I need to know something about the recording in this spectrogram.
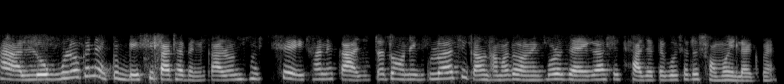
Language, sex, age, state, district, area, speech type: Bengali, female, 60+, West Bengal, Nadia, urban, conversation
